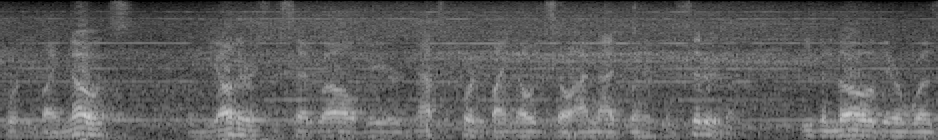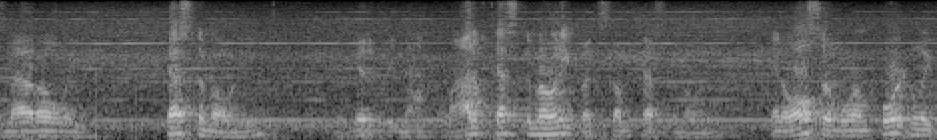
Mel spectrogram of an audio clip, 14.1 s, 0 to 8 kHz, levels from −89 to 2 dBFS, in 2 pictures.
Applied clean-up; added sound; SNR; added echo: none; Domestic sounds, home sounds; 9 dB; none.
